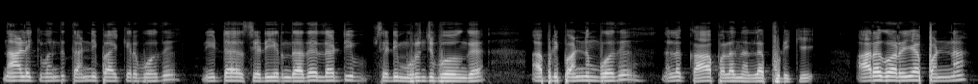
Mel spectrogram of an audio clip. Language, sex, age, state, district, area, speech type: Tamil, male, 45-60, Tamil Nadu, Coimbatore, rural, spontaneous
